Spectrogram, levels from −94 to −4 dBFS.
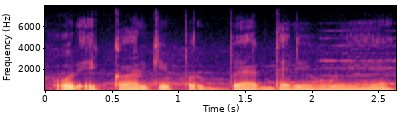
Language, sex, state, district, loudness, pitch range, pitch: Hindi, male, Uttar Pradesh, Saharanpur, -20 LUFS, 110-115 Hz, 115 Hz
